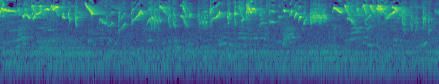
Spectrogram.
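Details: Canary song used as training audio for other birds: a long run of high twittering notes and rapid rattles in closely packed phrases, bright and nearly continuous, with faint low background hum.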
